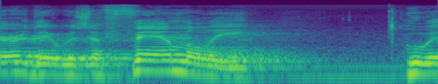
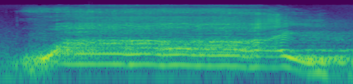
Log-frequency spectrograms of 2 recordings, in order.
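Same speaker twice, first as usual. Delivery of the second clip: anguished yell; 10 semitones higher than usual. Retold or imitated. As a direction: hurl the question at God. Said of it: "he yells at the top of his lungs".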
